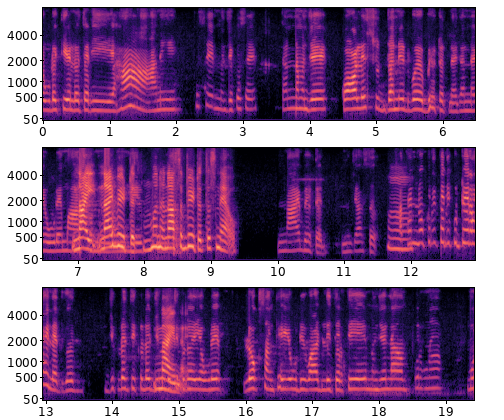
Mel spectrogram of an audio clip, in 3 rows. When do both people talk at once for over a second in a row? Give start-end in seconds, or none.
7.0-8.5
